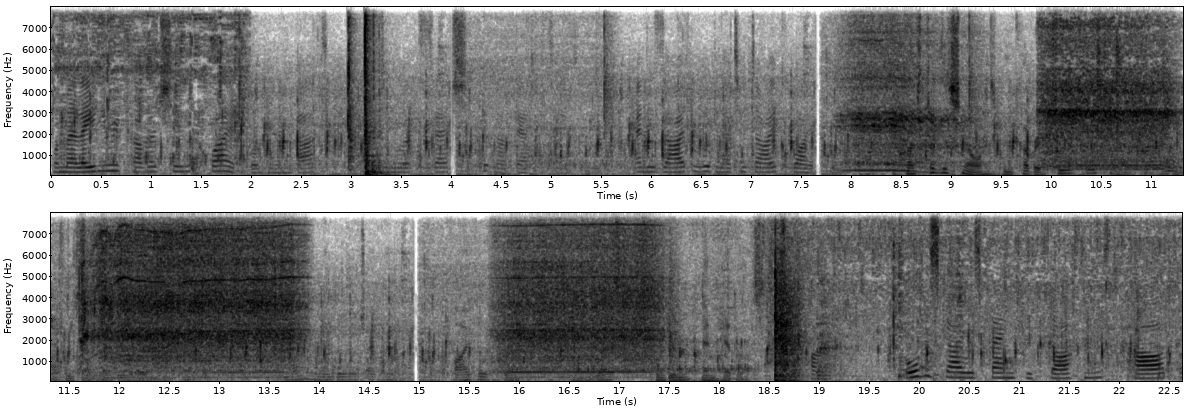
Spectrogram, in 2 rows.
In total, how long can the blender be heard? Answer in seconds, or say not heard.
8 s.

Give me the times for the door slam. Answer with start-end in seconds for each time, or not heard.
3.0-3.5, 17.5-19.5.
